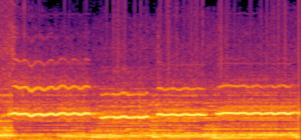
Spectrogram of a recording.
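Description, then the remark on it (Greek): A man tiptoeing out of a young woman's house whistles a tune, clear, the melody shifting pitch in long held notes over steady instrumental music playing underneath throughout. “Ένας άντρας που βγαίνει νυχοπατώντας από το σπίτι μιας νέας σφυρίζοντας.”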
